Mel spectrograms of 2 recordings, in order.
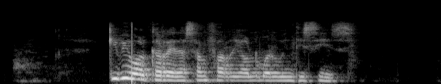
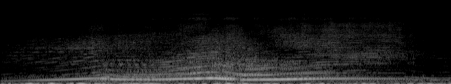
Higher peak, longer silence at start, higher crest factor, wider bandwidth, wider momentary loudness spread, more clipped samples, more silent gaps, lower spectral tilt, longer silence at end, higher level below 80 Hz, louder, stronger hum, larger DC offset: first, -2 dBFS vs -18 dBFS; first, 1.1 s vs 0 s; about the same, 16 dB vs 14 dB; second, 7.8 kHz vs 15 kHz; about the same, 15 LU vs 16 LU; neither; neither; about the same, -6.5 dB/octave vs -5.5 dB/octave; first, 0.9 s vs 0 s; about the same, -54 dBFS vs -50 dBFS; first, -16 LUFS vs -34 LUFS; neither; neither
